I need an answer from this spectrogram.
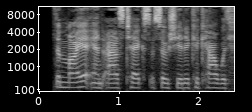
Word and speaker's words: Maya: And I have for years been pronouncing it Mayan, like the Mayan people, but every reference I saw to it said Maya.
